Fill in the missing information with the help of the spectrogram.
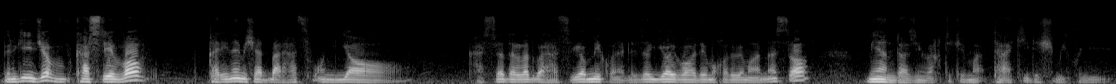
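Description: A man's voice: on the low side, vocal fry, dark tone, slightly rough. A middle-aged man teaching a grammar lesson, reciting word forms in rhythmic drills and rising with emphasis on key points.

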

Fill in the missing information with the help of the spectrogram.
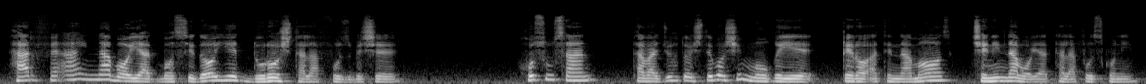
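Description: Speaking formally to his listeners, a man with a fairly high, darkish voice gives a lesson on pronouncing Quran recitation correctly, stretching example words out slowly and with care.

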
